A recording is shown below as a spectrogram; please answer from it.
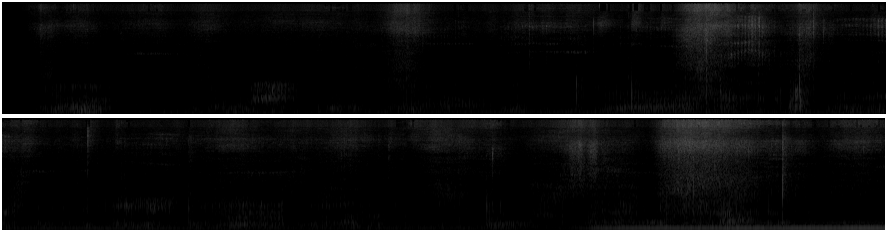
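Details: Purring cat making odd noises while it purrs: a soft, low, rumbling purr pulsing about four times a second, broken by brief higher snorts and squeaks, with a steady low hum that grows louder near the end.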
